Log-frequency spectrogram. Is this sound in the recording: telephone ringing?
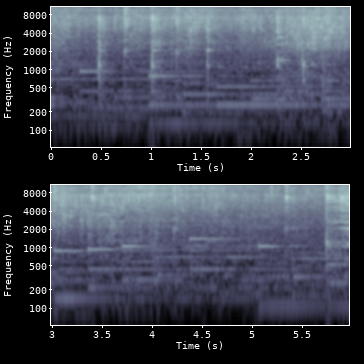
no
